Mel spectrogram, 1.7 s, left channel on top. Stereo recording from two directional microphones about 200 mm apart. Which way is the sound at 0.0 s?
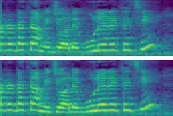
45° right (ahead or behind).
